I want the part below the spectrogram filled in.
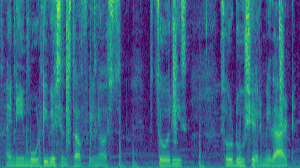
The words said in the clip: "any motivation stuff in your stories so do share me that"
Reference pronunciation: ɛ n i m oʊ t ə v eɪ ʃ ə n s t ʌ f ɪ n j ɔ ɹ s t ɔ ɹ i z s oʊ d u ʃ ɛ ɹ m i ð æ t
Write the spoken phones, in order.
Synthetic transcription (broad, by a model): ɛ n i m oʊ t ə v eɪ ʃ ə n s t ʌ f ɪ n j ɔ ɹ s t ɔ ɹ i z s oʊ d u ʃ ɛ ɹ m i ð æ t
